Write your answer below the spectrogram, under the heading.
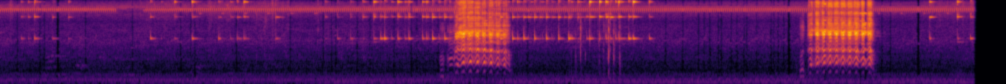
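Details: Domestic goat kept at home, a mother bleating after her kid was moved to another place, apparently from worry: two loud, wavering, nasal bleats about five seconds apart over a steady electrical hum and quiet background.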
